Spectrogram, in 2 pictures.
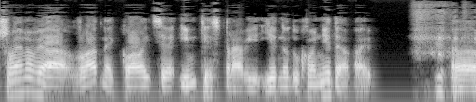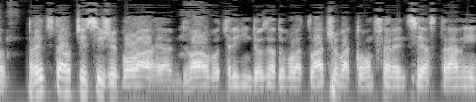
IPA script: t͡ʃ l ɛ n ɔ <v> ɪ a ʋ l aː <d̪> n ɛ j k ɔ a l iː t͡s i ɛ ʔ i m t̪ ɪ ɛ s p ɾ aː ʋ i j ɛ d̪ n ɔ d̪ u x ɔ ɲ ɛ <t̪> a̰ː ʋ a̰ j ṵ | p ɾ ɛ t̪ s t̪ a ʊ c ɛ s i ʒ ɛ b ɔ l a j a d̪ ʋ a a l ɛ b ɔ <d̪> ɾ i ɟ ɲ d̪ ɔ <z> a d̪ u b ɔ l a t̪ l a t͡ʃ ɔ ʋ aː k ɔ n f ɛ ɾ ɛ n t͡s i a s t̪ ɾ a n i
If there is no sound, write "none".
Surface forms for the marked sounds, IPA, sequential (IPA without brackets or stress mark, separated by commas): ʋ, d̪, d̪, t̪, z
